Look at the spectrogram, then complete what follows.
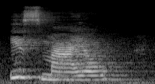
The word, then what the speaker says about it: smile: fala um snake Esporte smile Stone Smartphone e não é tá errado quando a gente coloca um é um I antes de palavras que começam com s nós estamos em inglês pronunciando errado Esporte a gente coloca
